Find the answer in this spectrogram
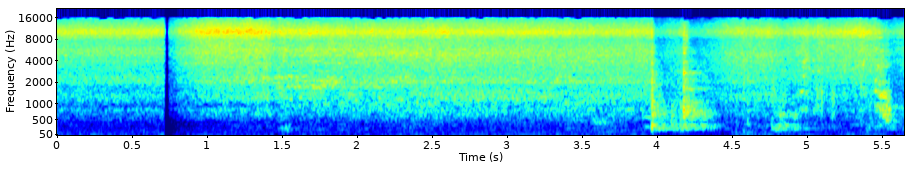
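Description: Chopped tomatoes sizzling as they go into hot fried masala in a steel kadhai, a steady hiss that swells about a second in. Near the end a perforated steel spatula clanks and scrapes against the pan a few times as the tomatoes are stirred.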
